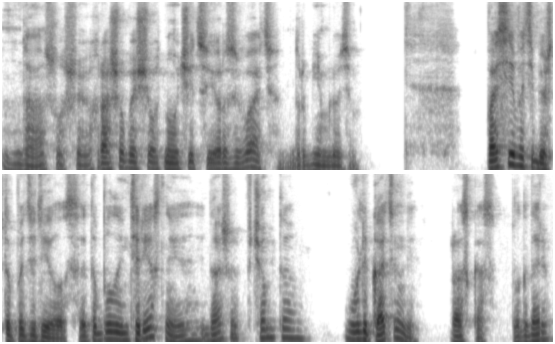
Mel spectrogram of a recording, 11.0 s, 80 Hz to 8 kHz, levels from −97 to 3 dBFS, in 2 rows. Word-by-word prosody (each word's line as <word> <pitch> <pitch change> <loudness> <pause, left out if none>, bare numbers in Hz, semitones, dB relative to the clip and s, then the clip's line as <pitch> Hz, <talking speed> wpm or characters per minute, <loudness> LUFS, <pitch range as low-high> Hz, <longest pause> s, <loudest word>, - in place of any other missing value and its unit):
Н-да, 90 - -5
слушай, 85 0 -6
хорошо 105 +7 0
бы 115 - 0
ещё 110 +1 0
вот 105 0 -6
научиться 105 +2 +1
её 105 - +1
развивать 110 +4 -2
другим 85 -1 -5
людям. 80 -1 -5 1.3
Спасибо 145 +8 +7
тебе, 115 -8 +3
что 90 - +1
поделилась, 90 -8 +1
это 95 +5 0
был 130 +2 +3
интересный, 120 - 0
и - - -7
даже, 115 +5 -3
в - - -11
чем-то, 155 -1 -3 0.4
увлекательный 130 - +2 0.3
рассказ. 95 -1 -3
Благодарю. 110 +8 -1
110 Hz, 135 wpm, -24 LUFS, 95-130 Hz, 1.3 s, Спасибо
